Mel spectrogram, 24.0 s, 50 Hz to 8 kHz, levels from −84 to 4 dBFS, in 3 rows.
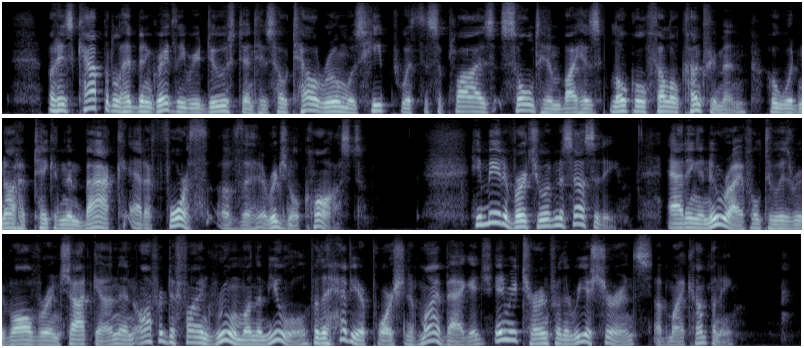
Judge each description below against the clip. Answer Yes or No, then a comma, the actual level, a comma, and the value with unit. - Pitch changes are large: Yes, wide, 5.9 semitones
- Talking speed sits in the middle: Yes, average, 195 wpm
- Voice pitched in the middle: No, low, 120 Hz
